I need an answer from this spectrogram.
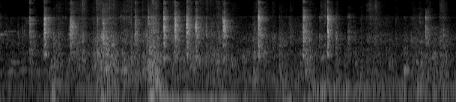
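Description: Caged birds chirping: many short, sharp calls at an irregular rate, several a second.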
